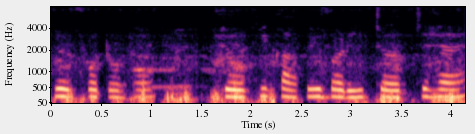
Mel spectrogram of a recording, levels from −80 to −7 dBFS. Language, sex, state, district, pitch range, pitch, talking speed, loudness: Hindi, female, Punjab, Pathankot, 215-230 Hz, 225 Hz, 115 wpm, -18 LUFS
